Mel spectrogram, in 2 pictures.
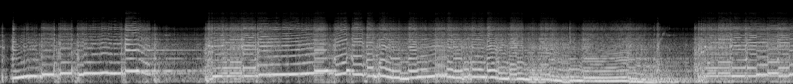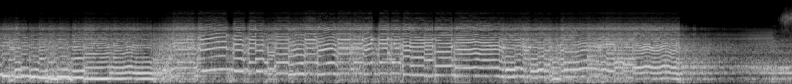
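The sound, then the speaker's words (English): An electric guitar played through a Tube Screamer overdrive pedal in the older TS-808 style, left on for more distortion, giving a warm, gritty, saturated tone across a continuous melodic phrase with bends and sustained notes, loud, with no talking. “Just leave that on all the time, okay. Just to get these guys more distorted.”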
